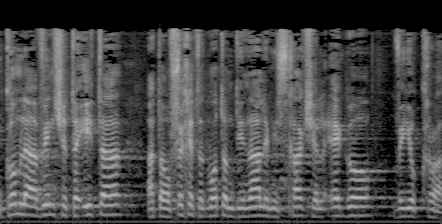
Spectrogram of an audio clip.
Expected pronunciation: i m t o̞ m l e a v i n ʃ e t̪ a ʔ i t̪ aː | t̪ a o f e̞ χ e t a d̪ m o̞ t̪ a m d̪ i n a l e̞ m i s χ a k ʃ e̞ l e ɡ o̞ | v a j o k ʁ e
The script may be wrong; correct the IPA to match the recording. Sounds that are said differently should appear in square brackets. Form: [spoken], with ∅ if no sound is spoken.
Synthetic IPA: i m [k] o̞ m l e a v i n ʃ e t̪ a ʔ i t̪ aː | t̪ a o f e̞ χ e t a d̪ m o̞ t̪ a m d̪ i n a l e̞ m i s χ a k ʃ e̞ l e ɡ o̞ | v [e] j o k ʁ [a]

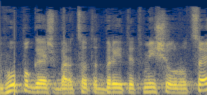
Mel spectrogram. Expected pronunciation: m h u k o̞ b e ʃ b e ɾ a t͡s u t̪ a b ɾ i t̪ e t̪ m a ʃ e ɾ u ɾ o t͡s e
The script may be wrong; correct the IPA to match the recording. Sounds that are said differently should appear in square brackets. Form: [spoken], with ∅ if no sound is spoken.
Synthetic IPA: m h u [p] o̞ [ɡ] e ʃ b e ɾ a t͡s [o] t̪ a b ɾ i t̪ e t̪ m [i] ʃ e [∅] u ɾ o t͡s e

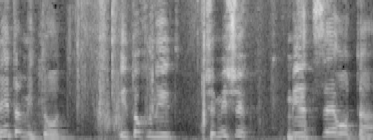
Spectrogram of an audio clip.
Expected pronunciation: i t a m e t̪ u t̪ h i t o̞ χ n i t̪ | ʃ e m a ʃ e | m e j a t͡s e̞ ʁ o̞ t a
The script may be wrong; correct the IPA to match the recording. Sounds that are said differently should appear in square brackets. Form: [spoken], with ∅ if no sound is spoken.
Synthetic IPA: i t a m [i] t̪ [o] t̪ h i t o̞ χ n i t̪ | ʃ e m [i] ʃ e | m e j a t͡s e̞ ʁ o̞ t a

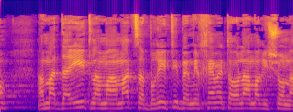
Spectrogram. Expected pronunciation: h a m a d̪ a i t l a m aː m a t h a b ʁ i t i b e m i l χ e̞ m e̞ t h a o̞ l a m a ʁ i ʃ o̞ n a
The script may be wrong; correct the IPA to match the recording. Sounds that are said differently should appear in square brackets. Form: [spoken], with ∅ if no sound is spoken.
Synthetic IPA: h a m a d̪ a i t l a m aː m a [t͡s] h a b ʁ i t i b e m i l χ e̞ m e̞ t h a o̞ l a m a ʁ i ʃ o̞ n a

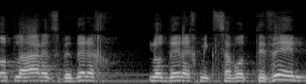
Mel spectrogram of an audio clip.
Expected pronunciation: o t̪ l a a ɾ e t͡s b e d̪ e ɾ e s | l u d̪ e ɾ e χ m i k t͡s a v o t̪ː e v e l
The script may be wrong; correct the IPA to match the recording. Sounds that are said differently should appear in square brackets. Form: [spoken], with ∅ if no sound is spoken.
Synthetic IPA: o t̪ l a a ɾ e t͡s b e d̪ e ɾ e [χ] | l [o] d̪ e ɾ e χ m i k t͡s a v o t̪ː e v e l

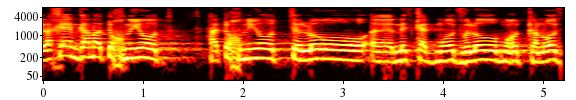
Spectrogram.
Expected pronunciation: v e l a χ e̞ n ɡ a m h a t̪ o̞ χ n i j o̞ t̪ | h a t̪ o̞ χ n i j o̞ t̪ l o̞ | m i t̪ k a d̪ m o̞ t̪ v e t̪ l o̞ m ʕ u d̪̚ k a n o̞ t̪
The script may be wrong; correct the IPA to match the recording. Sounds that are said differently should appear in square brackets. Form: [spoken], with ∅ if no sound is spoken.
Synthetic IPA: v e l a χ e̞ n ɡ a m h a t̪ o̞ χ n i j o̞ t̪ | h a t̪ o̞ χ n i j o̞ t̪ l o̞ | m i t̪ k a d̪ m o̞ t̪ v e [∅] l o̞ m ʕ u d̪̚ k a n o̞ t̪

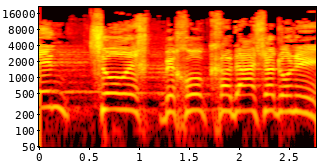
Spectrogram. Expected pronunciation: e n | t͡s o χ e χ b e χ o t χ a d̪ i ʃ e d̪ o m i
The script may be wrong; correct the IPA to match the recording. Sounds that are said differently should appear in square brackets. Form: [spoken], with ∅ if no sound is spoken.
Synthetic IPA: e n | t͡s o [ʁ] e χ b e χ o [k] χ a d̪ [a] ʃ [a] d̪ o [n] i

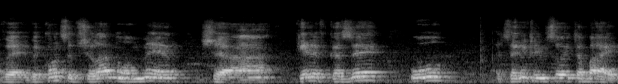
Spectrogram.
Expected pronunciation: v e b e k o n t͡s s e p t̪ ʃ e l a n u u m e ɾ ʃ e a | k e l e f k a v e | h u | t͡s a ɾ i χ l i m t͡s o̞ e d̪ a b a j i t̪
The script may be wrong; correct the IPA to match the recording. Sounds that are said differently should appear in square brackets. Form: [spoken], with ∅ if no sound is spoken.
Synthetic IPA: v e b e k o n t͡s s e p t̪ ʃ e l a n u [o] m e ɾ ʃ e a | k e l e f k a [z] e | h u | t͡s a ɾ i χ l i m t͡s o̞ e [t̪] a b a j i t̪

